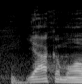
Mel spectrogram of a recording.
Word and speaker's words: Yakima: the drinking water of yakima which is supposed to sound like omaha they still can't pronounce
